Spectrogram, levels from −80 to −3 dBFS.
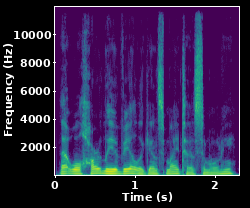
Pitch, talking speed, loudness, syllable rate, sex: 130 Hz, 180 wpm, -16 LUFS, 5.8 syllables/s, male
